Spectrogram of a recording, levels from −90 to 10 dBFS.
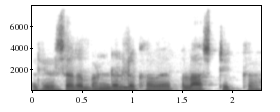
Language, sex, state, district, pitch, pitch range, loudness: Hindi, male, Bihar, Jamui, 125 Hz, 125-130 Hz, -29 LUFS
